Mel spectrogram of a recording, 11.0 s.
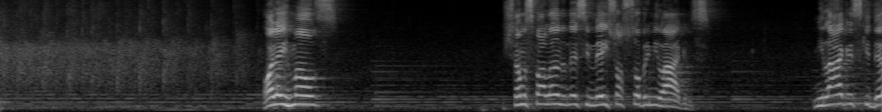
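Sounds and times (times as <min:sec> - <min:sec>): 
audience applauding: 0:00.0 - 0:03.5
speech: 0:03.3 - 0:04.2, 0:06.4 - 0:09.0, 0:10.2 - 0:11.0.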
